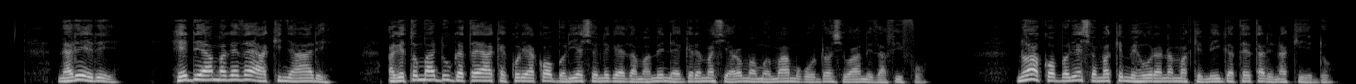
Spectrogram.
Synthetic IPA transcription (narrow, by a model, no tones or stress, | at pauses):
naɾeːɾe | hedejamaɣɛðajakiɲaːɾe | aɣetomaduːɡatajakɛkoɾeakɔːbɔɾiaɕiɔneɣɛːðamamenɛɡɛɾɛmaɕiaɾɔmamwɛmamoɣoːdɔɕiɔwameðafifo | nɔakɔbɔɾiaɕjɔmakemeɦoɾanamakemeiɡatɛtaɾenakeːdo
